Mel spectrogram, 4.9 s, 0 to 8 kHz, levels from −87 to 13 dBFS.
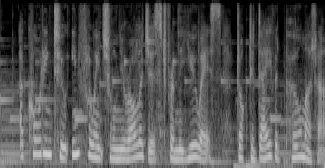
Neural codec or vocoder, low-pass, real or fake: none; 7.2 kHz; real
